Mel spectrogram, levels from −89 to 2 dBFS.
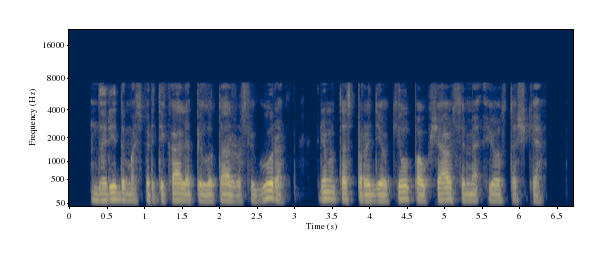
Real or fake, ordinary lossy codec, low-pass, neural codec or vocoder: real; AAC, 48 kbps; 7.2 kHz; none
